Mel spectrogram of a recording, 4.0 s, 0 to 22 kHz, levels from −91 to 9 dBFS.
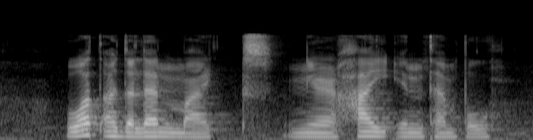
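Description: Speech, with nothing technically wrong in it.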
